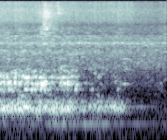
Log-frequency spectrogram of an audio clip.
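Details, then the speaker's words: Rhonchi among lung sounds: snore-like sounds occurring when air is obstructed or becomes rough through the large airways. "en los sonidos pulmonares podemos encontrar el sonido que se llama roncus este tipo de ruidos parecen ronquidos y ocurren cuando el aire queda obstruido"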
